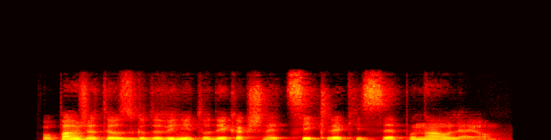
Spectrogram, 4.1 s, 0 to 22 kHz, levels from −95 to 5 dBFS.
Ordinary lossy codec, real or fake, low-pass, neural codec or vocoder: none; fake; 10.8 kHz; codec, 24 kHz, 0.9 kbps, DualCodec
